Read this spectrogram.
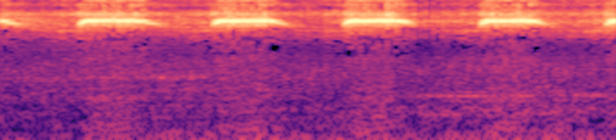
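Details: Cicada singing: a shrill, high buzz repeated about once a second, each phrase roughly half a second long with a sharp rise and a steady level, separated by short quieter gaps, over low background hum.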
